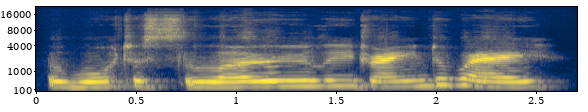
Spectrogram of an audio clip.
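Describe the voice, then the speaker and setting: Her medium-pitched voice stays level, slow and smooth over lo-fi sound. She's a children's storyteller with an Australian accent, bringing a picture book to life for little ones with expressive, repetitive emphasis.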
